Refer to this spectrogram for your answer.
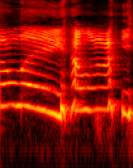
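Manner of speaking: put-on Bronx accent, very high, drawn-out. Retelling how granddad's cousin greeted them on every call, imitating a Bronx-style accent. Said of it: "this little Bronx mouse".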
